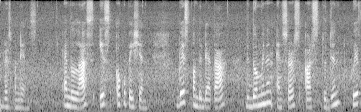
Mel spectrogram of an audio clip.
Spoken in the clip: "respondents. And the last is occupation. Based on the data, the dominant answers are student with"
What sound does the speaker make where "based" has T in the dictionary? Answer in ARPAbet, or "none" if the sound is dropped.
T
